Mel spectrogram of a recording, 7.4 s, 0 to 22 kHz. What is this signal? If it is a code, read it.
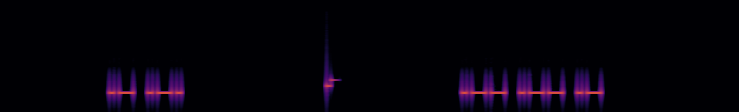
Morse code, heard as a keyed tone, about 25 wpm, 700 Hz. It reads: AR WWA
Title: ARRL Sections 25wpm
